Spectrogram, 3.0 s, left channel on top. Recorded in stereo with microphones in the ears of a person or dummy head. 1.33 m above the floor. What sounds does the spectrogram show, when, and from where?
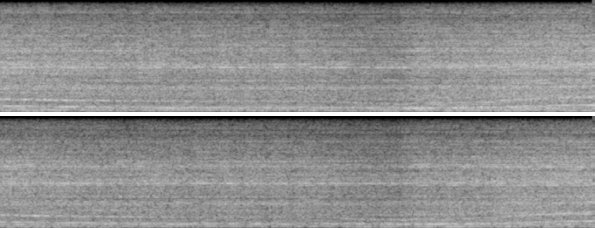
0.0 s an engine running: 45° left (ahead or behind), 4 m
